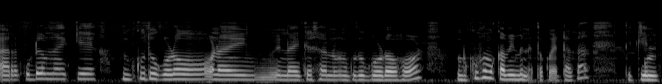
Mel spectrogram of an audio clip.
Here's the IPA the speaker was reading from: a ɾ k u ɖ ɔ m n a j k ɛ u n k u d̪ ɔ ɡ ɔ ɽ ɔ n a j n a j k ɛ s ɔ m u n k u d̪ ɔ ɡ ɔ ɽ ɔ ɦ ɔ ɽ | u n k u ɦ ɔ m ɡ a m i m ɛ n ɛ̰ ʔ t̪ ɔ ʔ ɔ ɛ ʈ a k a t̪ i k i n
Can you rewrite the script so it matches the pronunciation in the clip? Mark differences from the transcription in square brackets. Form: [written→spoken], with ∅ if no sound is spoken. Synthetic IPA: a ɾ k u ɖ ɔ m n a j k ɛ u n k u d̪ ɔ ɡ ɔ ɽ ɔ n a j n a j k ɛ s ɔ [m→n] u n k u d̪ ɔ ɡ ɔ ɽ ɔ ɦ ɔ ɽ | u n k u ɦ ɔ m [ɡ→k] a m i m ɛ n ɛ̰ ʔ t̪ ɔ [ʔ→k] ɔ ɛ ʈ a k a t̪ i k i n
